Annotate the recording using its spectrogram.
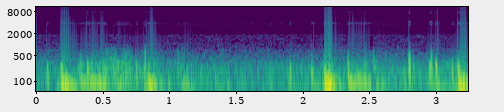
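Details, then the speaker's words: Normal sinus rhythm heart sounds through a stethoscope placed on the chest: soft, low thudding beats at about 60 a minute, very subtle. "it is the normal sinus uh there is the normal heart sound uh see whether you are here you can just test that whether your your heart is beating like that as well"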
